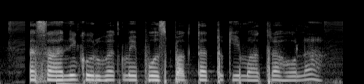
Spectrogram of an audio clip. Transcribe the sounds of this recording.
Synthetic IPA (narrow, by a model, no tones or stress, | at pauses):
aːsaːnikʊɾʋəkmẽpoːspək̚t̪ɐt̪wəkimaːt̪ɾaɦoːlaː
